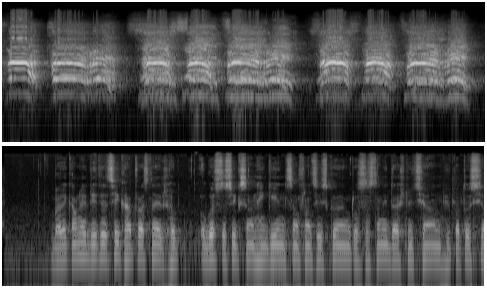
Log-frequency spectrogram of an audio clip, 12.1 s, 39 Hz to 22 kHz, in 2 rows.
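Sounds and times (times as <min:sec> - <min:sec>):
man shouting through a megaphone: 0:00.0 - 0:01.5
crowd chanting: 0:00.0 - 0:06.1.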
